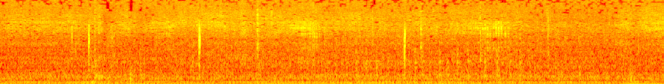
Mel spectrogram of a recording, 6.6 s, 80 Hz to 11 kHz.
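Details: Audi A4 B5, engine idling while steering wheel is turned: occasional sharp clicks; steering noise, cause not pinned down.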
